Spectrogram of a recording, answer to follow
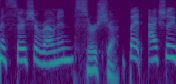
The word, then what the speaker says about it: Saoirse: put her name is Saoirse Ronan Saoirse but actually the Irish way to pronounce it is Saoirse Saoirse Ronan and I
